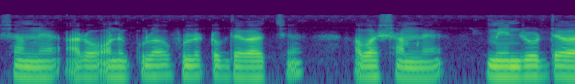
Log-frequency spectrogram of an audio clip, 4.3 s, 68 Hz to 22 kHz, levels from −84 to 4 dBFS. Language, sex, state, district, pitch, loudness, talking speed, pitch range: Bengali, male, Tripura, West Tripura, 115 Hz, -20 LUFS, 155 wpm, 115-120 Hz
